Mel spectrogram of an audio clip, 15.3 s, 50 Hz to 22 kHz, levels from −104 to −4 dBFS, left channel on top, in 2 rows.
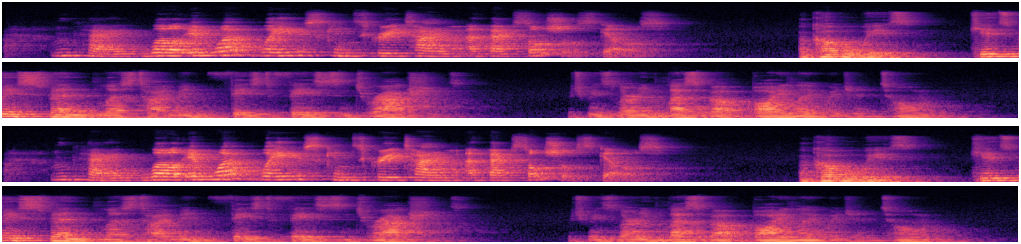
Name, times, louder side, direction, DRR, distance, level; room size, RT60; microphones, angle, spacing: voice 1, 0.4-4.9, right 2 dB, 70° right, 1 dB, 0.7 m, -27 dB
voice 2, 6.1-6.8 7.3-10.9 12.0-14.6, equal, 50° left, -4 dB, 1.0 m, -28 dB
2.6 x 2.3 x 3.6 m, 0.91 s
head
